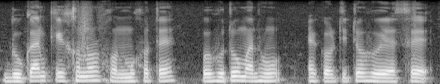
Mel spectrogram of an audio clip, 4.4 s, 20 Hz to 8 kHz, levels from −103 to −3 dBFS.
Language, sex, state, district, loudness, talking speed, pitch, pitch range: Assamese, male, Assam, Sonitpur, -14 LUFS, 95 wpm, 135 Hz, 130-145 Hz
